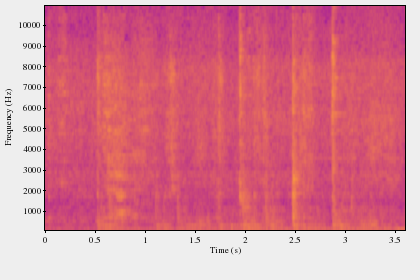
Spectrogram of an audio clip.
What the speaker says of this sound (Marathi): छान प्रकारे परतून घेते कांद्यांना.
